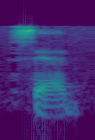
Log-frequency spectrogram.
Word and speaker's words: said: pronunciation is different say said said the pronunciation is a short e sound e said in both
